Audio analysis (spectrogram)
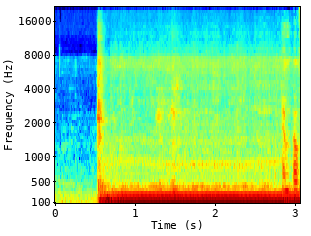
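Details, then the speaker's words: Washing machine under repair, set to spin cycle: steady low hum starts abruptly and holds even; drain pump running and draining normally, though drum not spinning and cycle keeps restarting. "We hear it draining for sure. So, it's definitely draining."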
